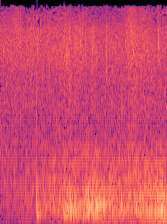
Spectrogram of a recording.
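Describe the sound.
Rain falling steadily as a soft, continuous hiss and patter, with a dull low thump early on after which the rain noise grows slightly fuller; no voices.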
